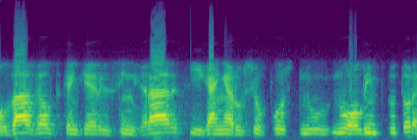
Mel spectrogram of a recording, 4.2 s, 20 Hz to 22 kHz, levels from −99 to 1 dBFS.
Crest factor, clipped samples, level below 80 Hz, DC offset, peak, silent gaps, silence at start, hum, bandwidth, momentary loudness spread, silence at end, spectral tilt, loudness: 14 dB; 0.3%; -58 dBFS; under 0.1%; 0 dBFS; none; 0 s; none; 9.8 kHz; 11 LU; 0 s; -6 dB/octave; -15 LUFS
